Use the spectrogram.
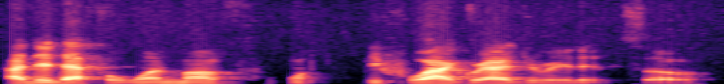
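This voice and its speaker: A young man from Haiti, a technician guest in a casual interview, speaking softly and haltingly with frequent restarts. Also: low voice, fairly even intonation, narrow, tinny audio. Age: young adult. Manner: soft-spoken, halting with repeated restarts.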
